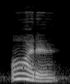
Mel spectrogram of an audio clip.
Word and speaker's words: hora: ela tem três problemas porque o h não tem som então eu só vou pronunciar a palavra o r a hora por isso três fonemas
